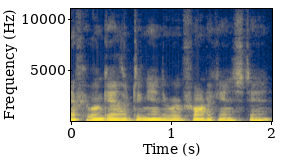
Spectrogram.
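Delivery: soft, flat, dead, emotionless mumble. Speaker tells a story trying to make it scary, in a dead, emotionless mumble. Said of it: "sort of like a dead, emotionless mumble".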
